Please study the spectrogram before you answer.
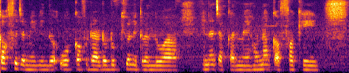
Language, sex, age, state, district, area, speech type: Sindhi, female, 18-30, Rajasthan, Ajmer, urban, spontaneous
